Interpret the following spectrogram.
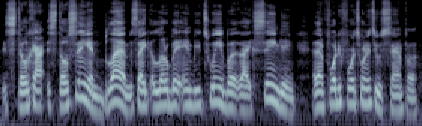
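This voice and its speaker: Man, casual music review, husky voice, dry close sound, lively swearing delivery. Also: medium pitch, brisk, no room sound. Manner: animated, profane, mimics reactions. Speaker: co-host of a music review show.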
